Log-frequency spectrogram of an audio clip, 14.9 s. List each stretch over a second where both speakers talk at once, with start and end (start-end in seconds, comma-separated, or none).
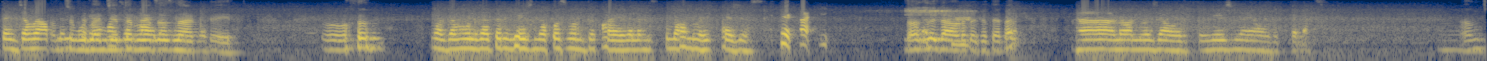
0.5-2.1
